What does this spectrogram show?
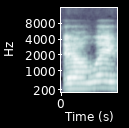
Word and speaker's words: Elay: This is LA, pronounced like LA like the city.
